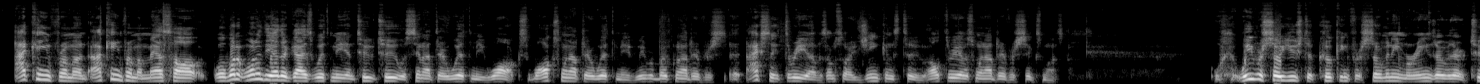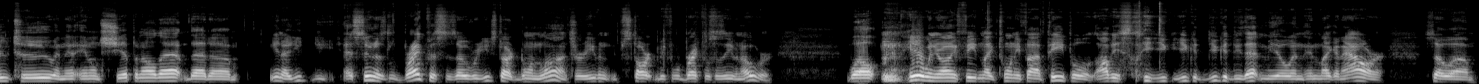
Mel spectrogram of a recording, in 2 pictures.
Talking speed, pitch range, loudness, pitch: 265 wpm, 135-170 Hz, -18 LUFS, 150 Hz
